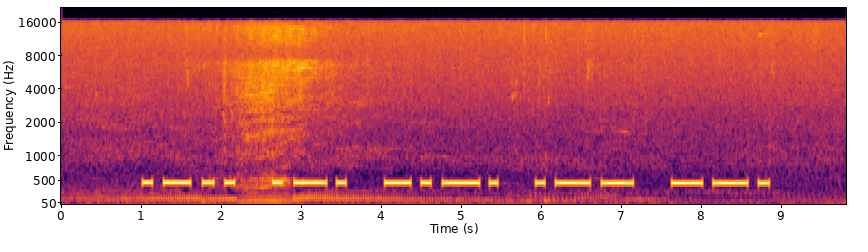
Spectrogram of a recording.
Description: Morse code (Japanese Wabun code), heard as a keyed tone, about 9 wpm, 450 Hz, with the noise of a residential street. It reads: カナニヤリ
